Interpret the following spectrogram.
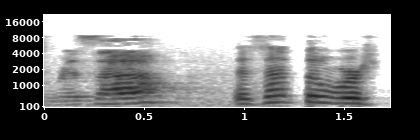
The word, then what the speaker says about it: RZA: I literally pronounced it RZA and he was like, hey Erin, it's RZA.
